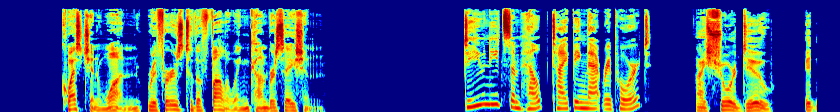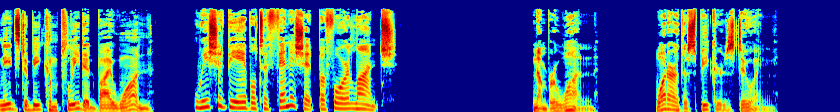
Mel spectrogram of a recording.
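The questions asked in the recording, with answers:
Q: What are the speakers doing?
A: Typing a report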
